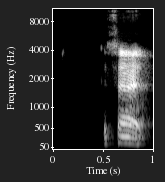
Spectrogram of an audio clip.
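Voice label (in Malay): "kesat", Malay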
